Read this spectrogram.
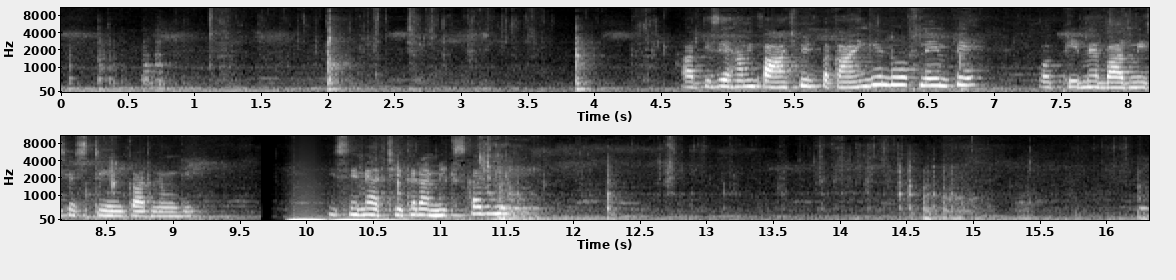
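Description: A spatula stirs a wet mixture in a metal pot.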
